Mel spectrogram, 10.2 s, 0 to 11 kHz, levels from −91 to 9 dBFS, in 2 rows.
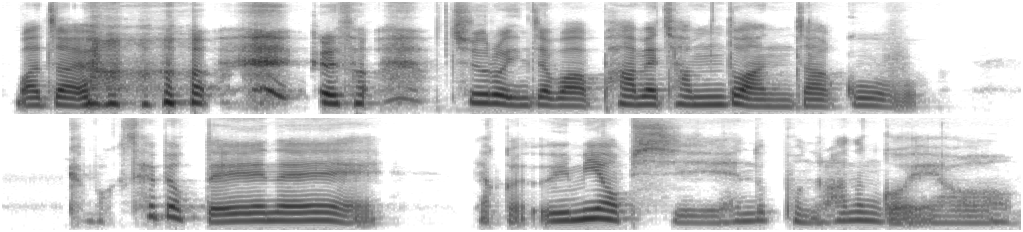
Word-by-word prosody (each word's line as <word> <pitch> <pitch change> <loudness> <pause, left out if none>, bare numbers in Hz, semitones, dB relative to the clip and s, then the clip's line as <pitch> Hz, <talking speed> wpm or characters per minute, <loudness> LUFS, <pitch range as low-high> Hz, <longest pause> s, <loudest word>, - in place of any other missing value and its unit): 맞아요. 185 0 +3 1.1
그래서 225 -2 +4 0.4
주로 230 -3 +3
인제 185 0 0
막 170 -2 0
밤에 200 -2 +1
잠도 195 0 0
안 155 -2 -3
자고 160 -1 -7 0.8
이렇게 185 - -15
막 180 - -27
새벽 290 -3 -4
내내 195 0 -2 0.5
약간 - - -13
의미 210 +6 +1
없이 160 -8 -6
핸드폰을 185 +1 -14
하는 195 0 -8
거예요. 150 0 -13
190 Hz, 240 characters per minute, -19 LUFS, 170-200 Hz, 1.1 s, 그래서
